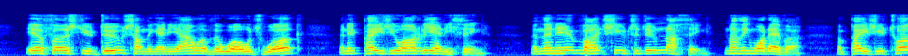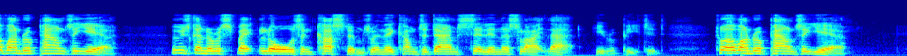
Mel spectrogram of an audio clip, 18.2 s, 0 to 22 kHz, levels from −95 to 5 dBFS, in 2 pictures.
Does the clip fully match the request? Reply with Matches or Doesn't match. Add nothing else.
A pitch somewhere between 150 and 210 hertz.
Matches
